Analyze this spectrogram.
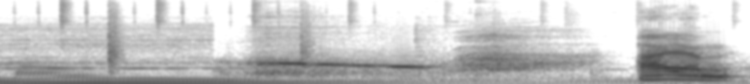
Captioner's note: sigh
